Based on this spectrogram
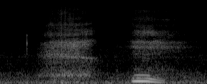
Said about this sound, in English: That yawn came out of nowhere. I was getting ready to say something. I was like, ah.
